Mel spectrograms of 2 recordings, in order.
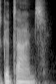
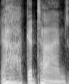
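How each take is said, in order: First: Sarcastic quiet echo. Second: Said in the usual way. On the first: Acted. Repeats it lower and quieter.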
